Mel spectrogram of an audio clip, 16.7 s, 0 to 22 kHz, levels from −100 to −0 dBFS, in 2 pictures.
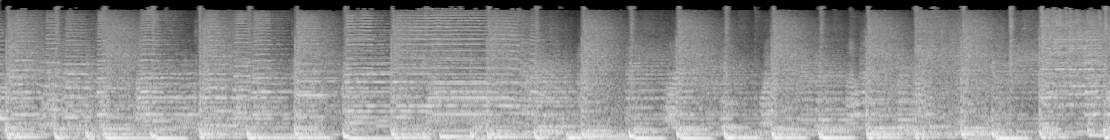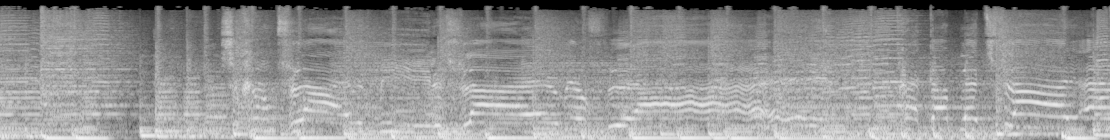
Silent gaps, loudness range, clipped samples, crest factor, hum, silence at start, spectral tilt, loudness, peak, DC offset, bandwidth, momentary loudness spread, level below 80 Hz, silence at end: none; 2 LU; under 0.1%; 12 dB; none; 0 s; -4.5 dB/octave; -12 LUFS; 0 dBFS; under 0.1%; 18 kHz; 3 LU; -16 dBFS; 0 s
